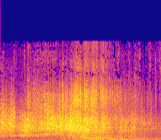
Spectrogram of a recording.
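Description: aircraft engines starting up

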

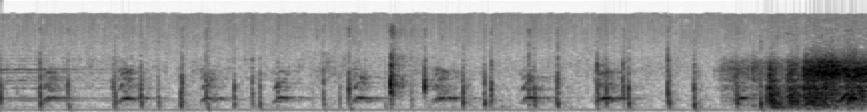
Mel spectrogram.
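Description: horse hooves approaching

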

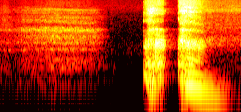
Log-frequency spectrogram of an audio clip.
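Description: cough

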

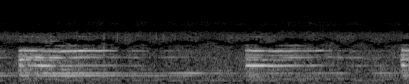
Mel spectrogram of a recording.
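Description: college bell ringing

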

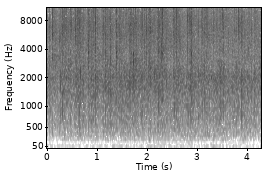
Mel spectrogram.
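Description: audience applause

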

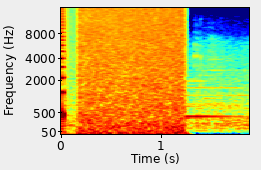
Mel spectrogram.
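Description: running water

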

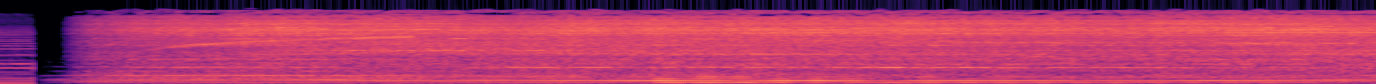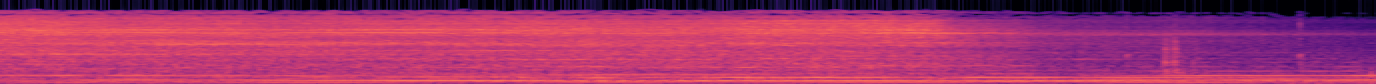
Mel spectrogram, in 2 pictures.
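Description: sawing wood

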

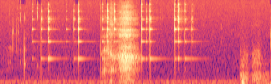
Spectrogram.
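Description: glass clinking

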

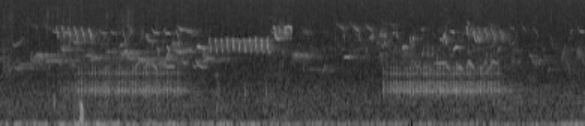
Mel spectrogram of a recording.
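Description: lesser spotted woodpecker call

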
